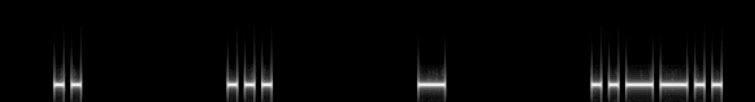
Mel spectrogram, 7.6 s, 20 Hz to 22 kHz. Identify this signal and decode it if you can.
Morse code, heard as a keyed tone, about 14 wpm, spaced as for 5 wpm, 700 Hz. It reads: IST?
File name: Morsekurs / Witze / Witz 23. Juli 2019, 25 F70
